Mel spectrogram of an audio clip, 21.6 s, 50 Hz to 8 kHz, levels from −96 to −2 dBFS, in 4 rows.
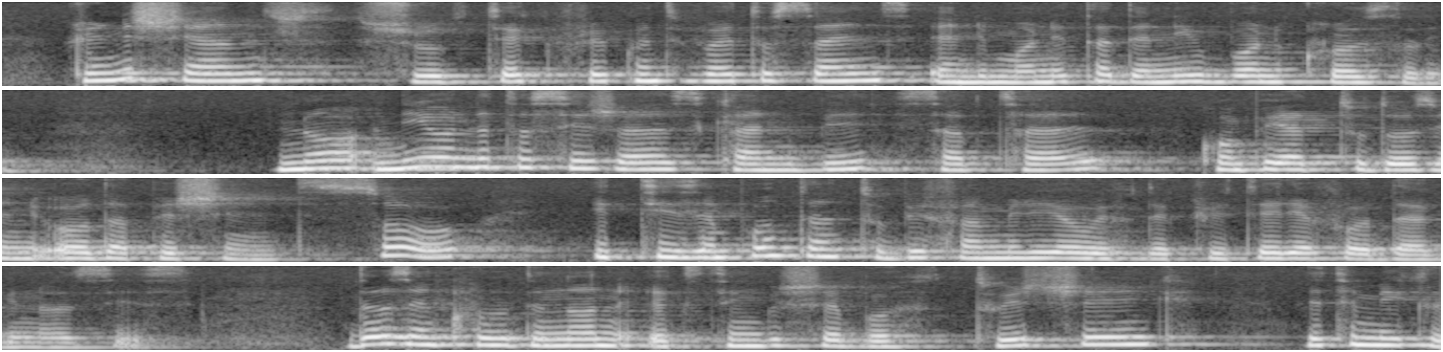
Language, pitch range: English, 190-240 Hz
